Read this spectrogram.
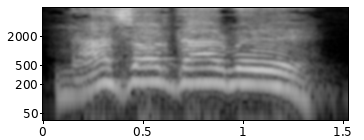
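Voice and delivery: high, loud, drawn-out yell; loud commanding holler; shouted order. A narrator's reading. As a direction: shout an urgent order across a distance. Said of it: "داد زد".

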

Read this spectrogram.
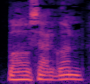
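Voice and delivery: ordinary delivery, nothing marked

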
